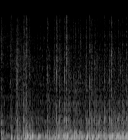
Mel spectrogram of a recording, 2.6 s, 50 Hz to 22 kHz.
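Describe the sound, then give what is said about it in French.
Motorcycle engines rumble among bikers in Grenoble with a steady, low droning and a clattering mechanical texture. Slight surges in the sound suggest light revving. “Tous les véhicules motorisés à deux ou trois roues immatriculés avant 2017 sont concernés, une mesure qui ne passe toujours pas auprès des motards comme ici à Grenoble.”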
